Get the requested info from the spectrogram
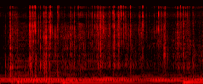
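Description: Crinkly plastic wrapper packet being torn open and crumpled by hand, a dense run of quick crackles, over soft background music.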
